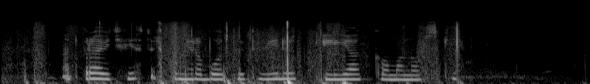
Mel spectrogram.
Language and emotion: Russian, neutral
